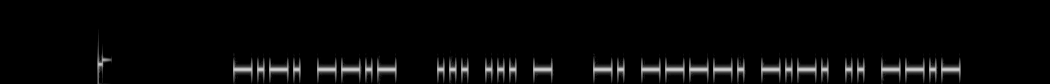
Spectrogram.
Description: Morse code, heard as a keyed tone, about 21 wpm, 700 Hz. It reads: CQ SST N9CIQ
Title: K1USN SST QSO Practice - 20wpm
